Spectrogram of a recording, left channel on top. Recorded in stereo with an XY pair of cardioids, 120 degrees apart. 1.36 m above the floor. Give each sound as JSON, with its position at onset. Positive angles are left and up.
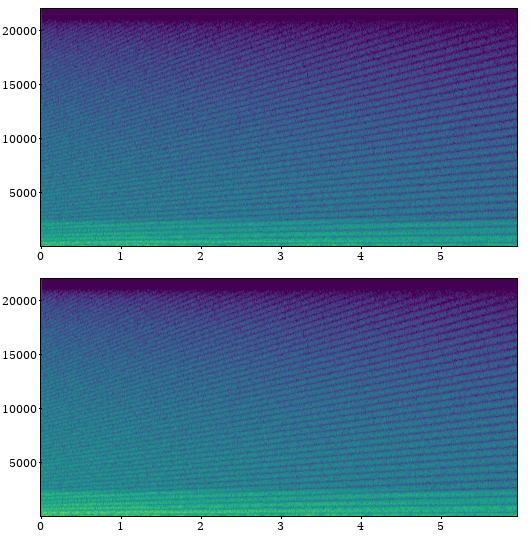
{"t": 0.0, "sound": "a drone", "azimuth_deg": -30}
